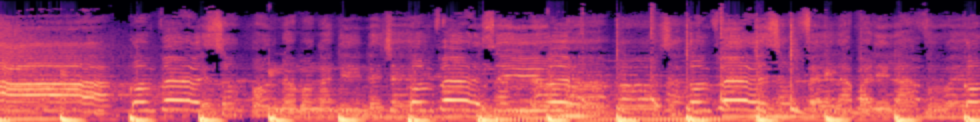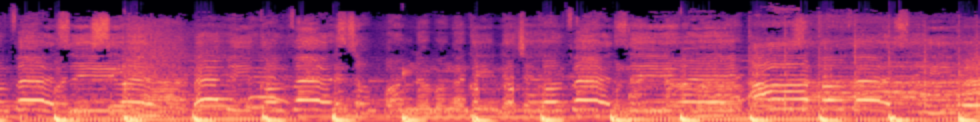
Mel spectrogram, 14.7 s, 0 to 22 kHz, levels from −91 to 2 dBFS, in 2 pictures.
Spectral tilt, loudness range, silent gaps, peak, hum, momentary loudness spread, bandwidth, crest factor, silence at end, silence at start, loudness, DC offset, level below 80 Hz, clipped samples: -5 dB/octave; 2 LU; none; 0 dBFS; none; 6 LU; 18 kHz; 10 dB; 0 s; 0 s; -11 LUFS; under 0.1%; -14 dBFS; 1%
